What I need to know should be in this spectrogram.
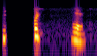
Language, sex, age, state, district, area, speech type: Hindi, female, 30-45, Uttar Pradesh, Sonbhadra, rural, conversation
